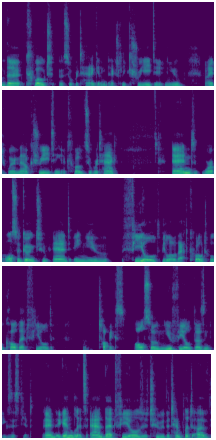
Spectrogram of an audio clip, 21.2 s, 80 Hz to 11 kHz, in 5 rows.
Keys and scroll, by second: 2.4 shift+3, 6.7 Return, 9.0 Tab, 13.5 shift+t.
